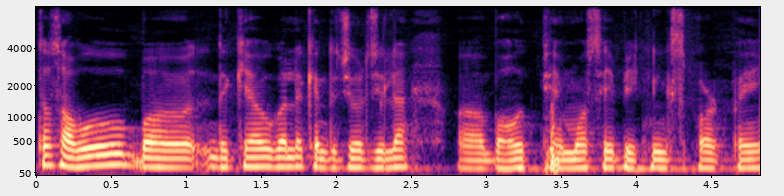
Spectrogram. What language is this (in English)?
Odia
